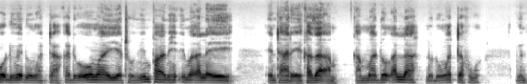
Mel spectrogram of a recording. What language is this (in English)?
Nigerian Fulfulde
